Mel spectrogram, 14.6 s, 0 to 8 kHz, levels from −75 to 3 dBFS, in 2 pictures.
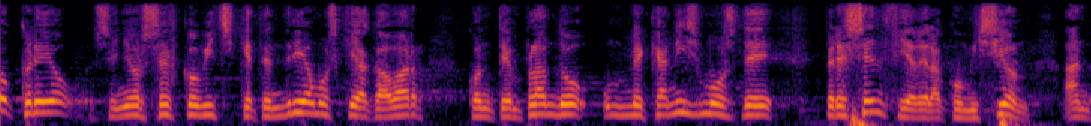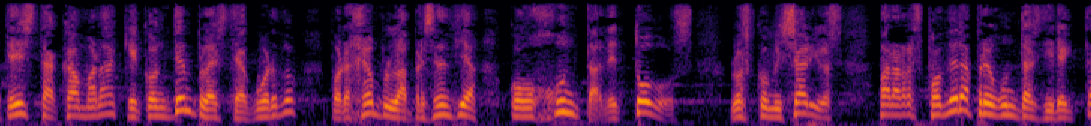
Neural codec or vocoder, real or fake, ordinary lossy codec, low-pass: none; real; none; 7.2 kHz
